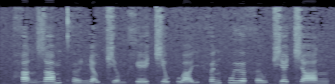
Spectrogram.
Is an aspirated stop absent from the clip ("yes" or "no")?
no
